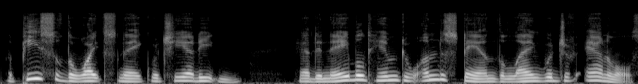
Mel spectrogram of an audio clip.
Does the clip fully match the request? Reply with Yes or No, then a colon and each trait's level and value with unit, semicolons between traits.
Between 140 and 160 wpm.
No: average, 180 wpm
